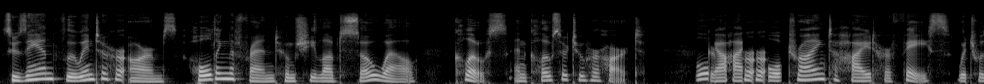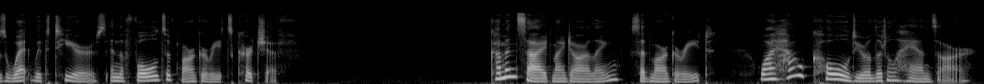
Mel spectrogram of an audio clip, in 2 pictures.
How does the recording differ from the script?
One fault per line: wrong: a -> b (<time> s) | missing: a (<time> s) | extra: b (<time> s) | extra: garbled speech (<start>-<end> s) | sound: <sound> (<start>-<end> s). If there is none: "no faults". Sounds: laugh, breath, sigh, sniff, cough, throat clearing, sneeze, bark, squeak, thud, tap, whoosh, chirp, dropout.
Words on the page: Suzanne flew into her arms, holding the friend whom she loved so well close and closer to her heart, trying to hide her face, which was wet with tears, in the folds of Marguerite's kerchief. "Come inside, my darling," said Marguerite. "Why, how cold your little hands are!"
extra: garbled speech (7.0-7.8 s)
